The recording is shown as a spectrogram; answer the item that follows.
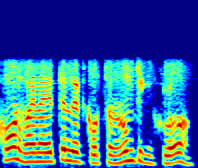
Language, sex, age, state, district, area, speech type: Odia, male, 18-30, Odisha, Malkangiri, urban, conversation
